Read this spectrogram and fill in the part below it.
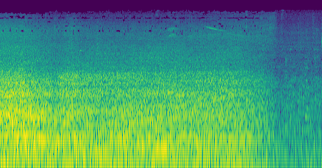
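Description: A diesel fire truck drives along a street.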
